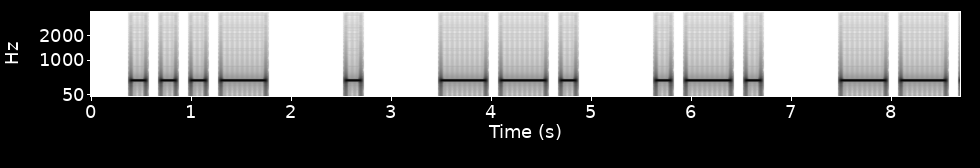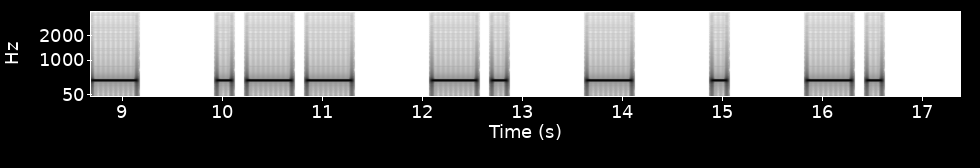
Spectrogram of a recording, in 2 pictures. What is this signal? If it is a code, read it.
Morse code, heard as a keyed tone, about 8 wpm, spaced as for 6 wpm, 440 Hz. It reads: VE GROWN TEN
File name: morse / headlines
